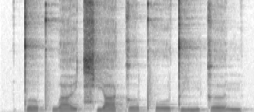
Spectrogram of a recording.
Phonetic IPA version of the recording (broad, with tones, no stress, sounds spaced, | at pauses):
t̪ ɤ˥ pʰ w a˨˩ ɪ̯ t͡ɕʰ j ä˥˩ k ɤ˥ pʰ o˧˥ ʊ̯ t̪ i˥˧ n k ə˥˩ n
